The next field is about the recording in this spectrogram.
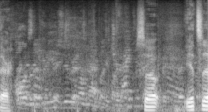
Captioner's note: indistinct chatter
